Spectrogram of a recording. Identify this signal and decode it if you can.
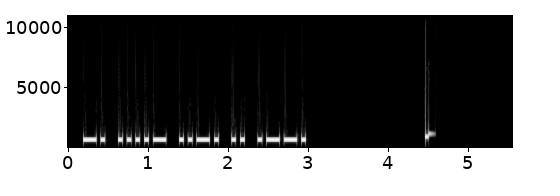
Morse code, heard as a keyed tone, about 22 wpm, 700 Hz. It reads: N4FIP
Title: USA Callsign DE Callsign - 5 Characters - 22wpm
